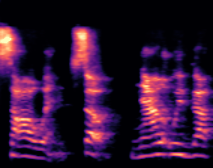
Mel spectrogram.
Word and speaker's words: Samhain: craft it is spelled s-a-m-h-a-i-n and it is pronounced salwin so now that we've got that out of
